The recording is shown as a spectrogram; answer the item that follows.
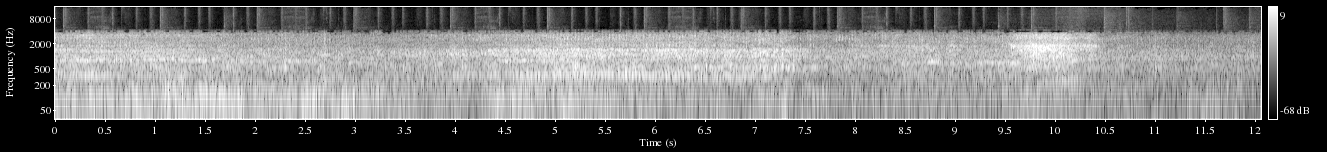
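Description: Small motor scooter engine running steadily while riding, mixed with wind and road rumble on the handlebar-mounted camera's microphone. A brief hiss comes about ten seconds in.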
